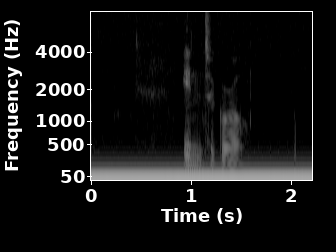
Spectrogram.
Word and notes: integral: British English

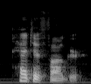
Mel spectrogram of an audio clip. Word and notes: pettifogger: American English

